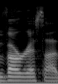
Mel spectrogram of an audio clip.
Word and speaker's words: Verissa: It's like Marissa with a V, Verissa, that's how you say it.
